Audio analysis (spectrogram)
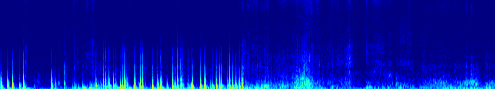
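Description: A round, flat, solid cork coaster held close to the microphone is tapped and scratched with long painted nails. A rapid run of dull, low, short taps leads into softer scratching and rubbing.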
